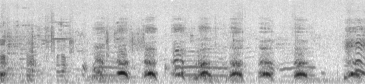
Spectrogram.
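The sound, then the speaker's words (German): Seals bark in a steady series of short, hoarse, mid-pitched calls, repeating about every third of a second, moderately loud. “Na ja, das sind die Robben oder Seehunde, nicht?”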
